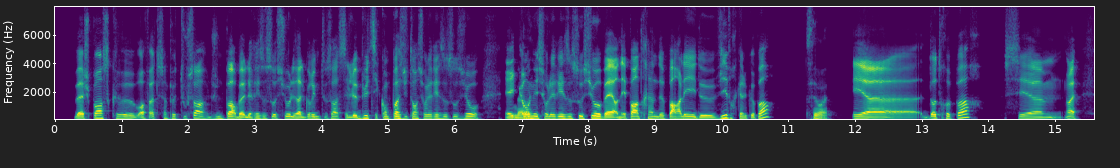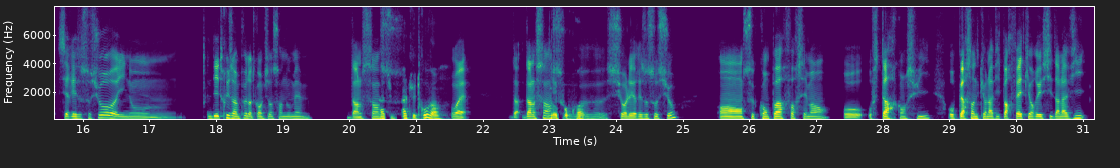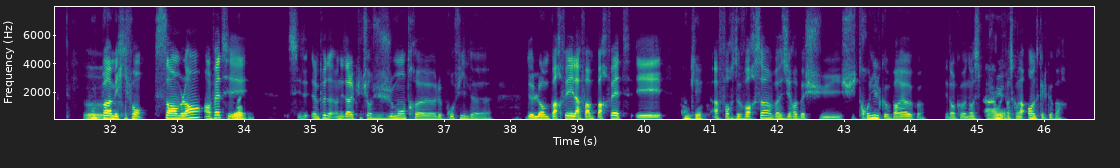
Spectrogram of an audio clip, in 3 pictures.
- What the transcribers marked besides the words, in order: stressed: "passe"; drawn out: "heu"; stressed: "semblant"; other background noise
- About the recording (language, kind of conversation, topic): French, podcast, Comment cultives-tu ta curiosité au quotidien ?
